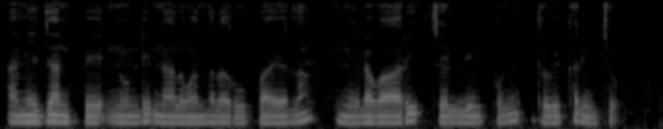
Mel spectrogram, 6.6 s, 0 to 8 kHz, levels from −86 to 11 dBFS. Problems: low volume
